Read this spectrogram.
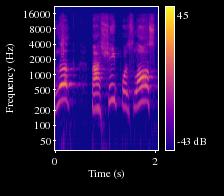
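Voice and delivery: high, loud, drawn-out shepherd's cry; joyful announcing. Acted. Shepherd bringing the lost sheep home, joyful announcing. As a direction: call it out slowly to everyone at home.

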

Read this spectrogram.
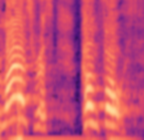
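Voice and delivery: loud commanding call; a ringing summons at the tomb; hollered call. Acted. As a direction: call him out of the tomb with authority. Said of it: "he hollered".

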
